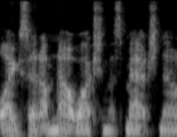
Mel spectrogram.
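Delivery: ordinary delivery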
